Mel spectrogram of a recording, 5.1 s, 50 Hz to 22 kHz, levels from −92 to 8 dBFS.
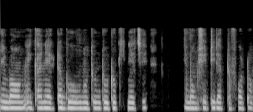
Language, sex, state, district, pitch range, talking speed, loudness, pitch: Bengali, female, West Bengal, North 24 Parganas, 200-210 Hz, 140 wpm, -19 LUFS, 205 Hz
